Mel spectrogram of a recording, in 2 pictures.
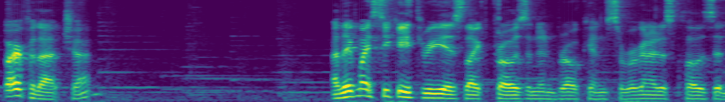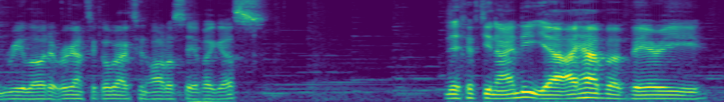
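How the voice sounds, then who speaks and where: A man's voice: on the low side, fast talker, pauses often, fairly bright tone, faint music behind. A Canadian man chatting casually to his livestream audience, rambling and apologetic as he goes. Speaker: live streamer. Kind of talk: casual gaming livestream chat.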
